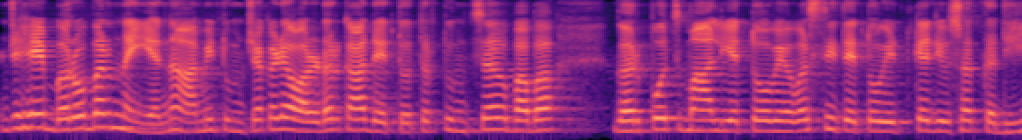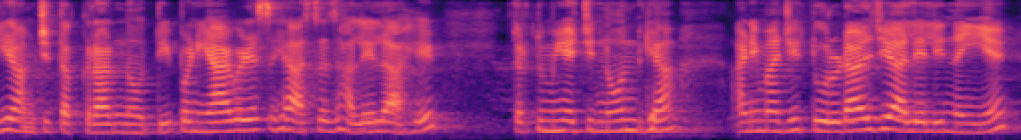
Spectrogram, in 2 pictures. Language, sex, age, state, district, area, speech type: Marathi, female, 45-60, Maharashtra, Pune, urban, spontaneous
